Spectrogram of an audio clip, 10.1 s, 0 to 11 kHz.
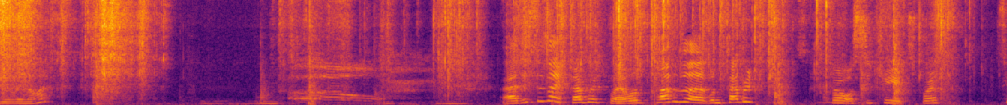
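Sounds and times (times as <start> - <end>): fabric and packaging rustling: 0.0 - 1.9, 2.7 - 10.0
woman humming: 2.0 - 4.8.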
